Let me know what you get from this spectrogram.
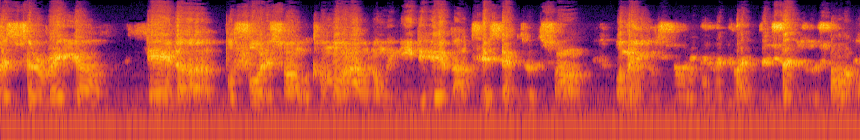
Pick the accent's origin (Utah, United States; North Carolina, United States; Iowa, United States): North Carolina, United States; Charlotte; I grew up in Charlotte, been my entire life.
